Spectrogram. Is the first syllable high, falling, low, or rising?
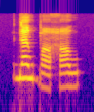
high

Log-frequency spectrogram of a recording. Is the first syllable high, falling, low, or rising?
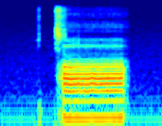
high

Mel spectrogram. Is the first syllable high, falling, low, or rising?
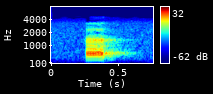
rising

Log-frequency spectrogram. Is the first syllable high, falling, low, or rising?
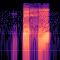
low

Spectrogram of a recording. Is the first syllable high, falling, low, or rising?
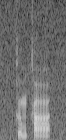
rising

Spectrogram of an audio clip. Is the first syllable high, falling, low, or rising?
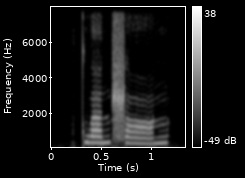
rising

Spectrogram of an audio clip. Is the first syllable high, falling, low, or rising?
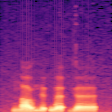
falling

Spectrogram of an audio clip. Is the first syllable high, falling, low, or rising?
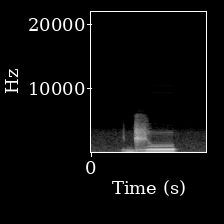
high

